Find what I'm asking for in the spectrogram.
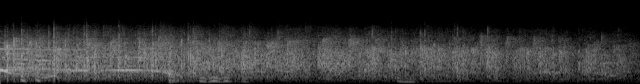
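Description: A crowd claps in sustained applause, a dense, steady patter of many hands that holds loud for several seconds and then slowly tapers off, with a few faint voices underneath.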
